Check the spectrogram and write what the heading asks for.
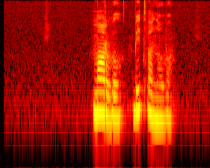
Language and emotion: Russian, neutral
